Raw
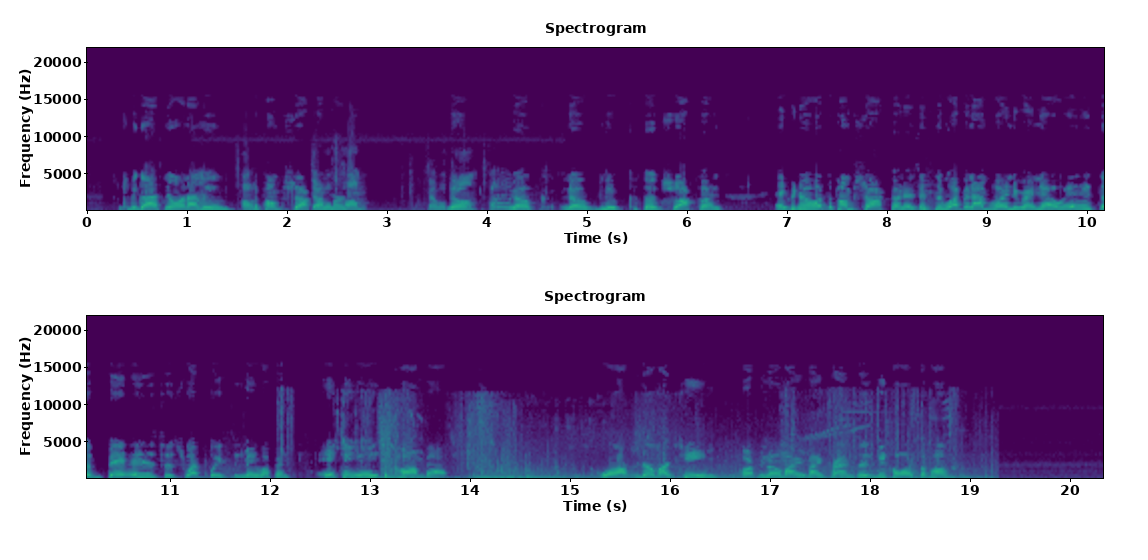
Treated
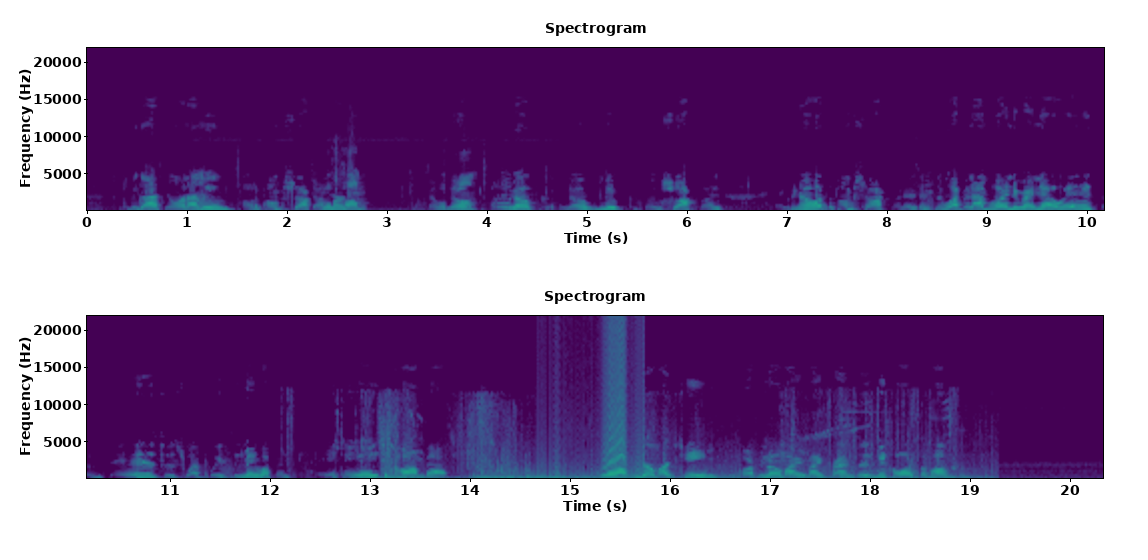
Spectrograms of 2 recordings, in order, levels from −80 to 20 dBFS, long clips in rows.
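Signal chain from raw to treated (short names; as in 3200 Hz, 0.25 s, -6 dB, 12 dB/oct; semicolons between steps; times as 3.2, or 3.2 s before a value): 14.64–15.72 half-waves squared off; attack slew limiter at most 140 dB/s; gain -5.5 dB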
